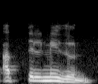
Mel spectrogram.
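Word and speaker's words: التلميذ: হবে লেখার ক্ষেত্রে কিন্তু পড়ার ক্ষেত্রে লাম উচ্চারণ হবে না যেমন তিলমিজুন পড়ার ক্ষেত্রে হবে আত্তিলমিজন জি আব্দুল্লাহ ভাইয়ের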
